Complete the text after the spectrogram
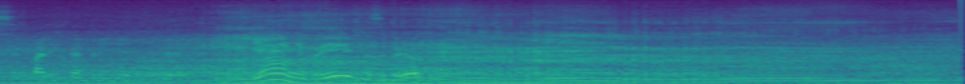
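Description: Car engines idle and rumble steadily nearby.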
